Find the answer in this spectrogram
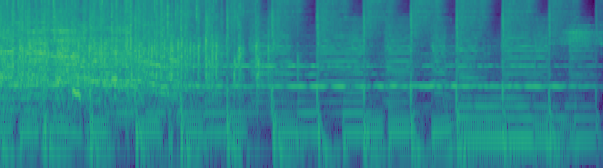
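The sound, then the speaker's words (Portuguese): A burst of crowd applause with many hands clapping at once, strongest at the start and gradually thinning, mixed over a steady musical backing with a pulsing bass. “Põe a palma,”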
